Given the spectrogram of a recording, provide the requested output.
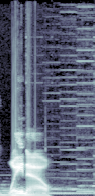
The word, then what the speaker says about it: Ueno: Oh, it's way now. Wayno. Wayno. Oh, I haven't. Wayno. Wayno. Okay. Sounds like wait. It says W-A-Y-N-O-W.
